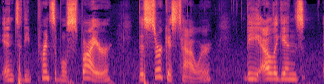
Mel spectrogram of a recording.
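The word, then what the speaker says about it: Syrcus: Circus Tower. And it's spelled S-Y-R-C-U-S. Circus. That's what I'm calling it.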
